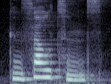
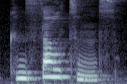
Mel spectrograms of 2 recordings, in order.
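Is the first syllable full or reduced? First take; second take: reduced; reduced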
